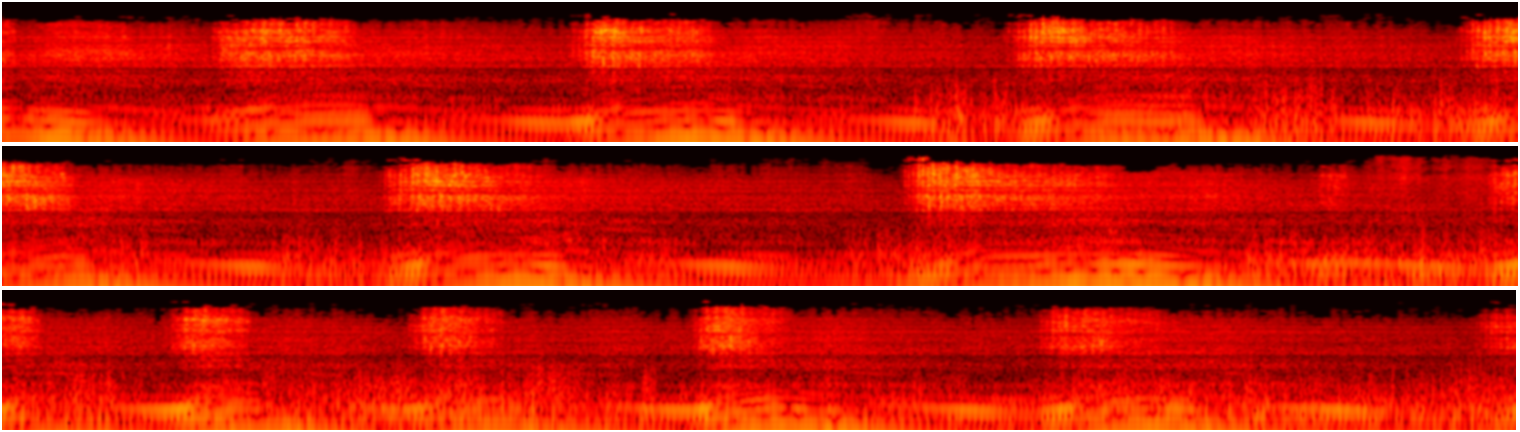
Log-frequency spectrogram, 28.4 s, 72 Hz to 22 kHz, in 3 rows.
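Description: A 1991 Ford Ranger two-wheel-drive pickup's engine revved again and again, about a dozen times, each rev rising and falling in pitch, with a short hiss at the top of each rev as the driven wheels spin in deep icy snow: the truck is stuck and is being rocked to get it free.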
